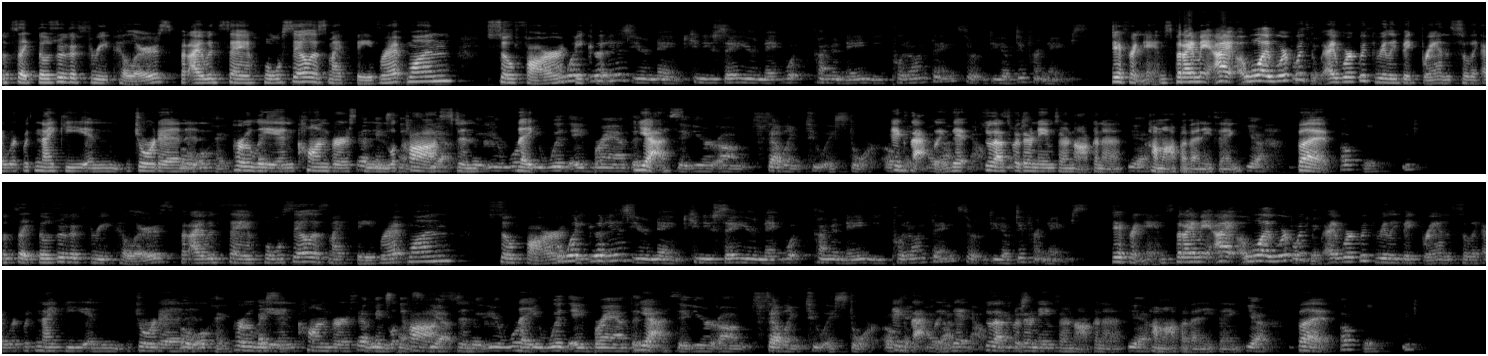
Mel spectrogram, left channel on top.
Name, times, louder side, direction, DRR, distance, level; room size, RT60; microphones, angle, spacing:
voice 1, 0.0-4.5 4.9-5.6 11.1-19.6 20.0-20.2 21.2-21.5 23.7-26.0 26.3-27.2 27.8-28.1, left 9 dB, 65° left, 0.3 m, -24 dB
voice 2, 5.5-10.8 16.6-17.1 17.4-17.7 18.4-21.2 21.6-25.1 26.1-26.4 27.3-27.5 28.2-29.0, right 2 dB, 5° right, 0.4 m, -34 dB
3.7 x 2.7 x 3.2 m
head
